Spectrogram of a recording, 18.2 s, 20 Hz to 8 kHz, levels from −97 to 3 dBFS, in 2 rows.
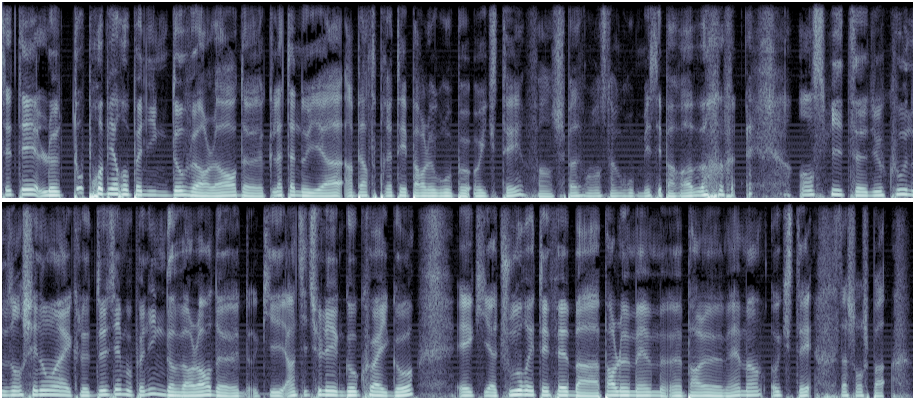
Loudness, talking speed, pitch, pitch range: -18 LUFS, 195 wpm, 135 Hz, 120-155 Hz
